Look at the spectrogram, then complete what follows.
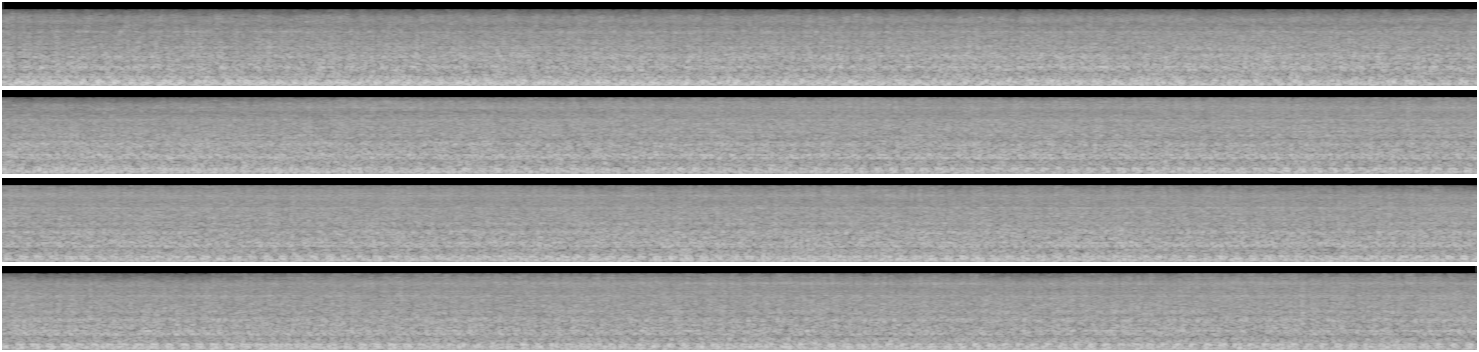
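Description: Band sawmill running steadily, its blade sawing lengthwise through a teak log.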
